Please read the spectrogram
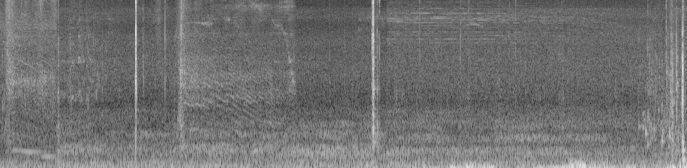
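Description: Low rumble of wind buffeting the microphone, swelling in the second half, with two sharp clicks about one and a half and four and a half seconds in from handling of a baitcasting reel while casting and retrieving a lure.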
